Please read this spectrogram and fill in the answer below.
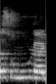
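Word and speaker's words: Tsumura: ताकवा सुमुड़ा है ना, ताकवा सुमुड़ा, टी हम साइलेंट करके बोल रहे हैं।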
